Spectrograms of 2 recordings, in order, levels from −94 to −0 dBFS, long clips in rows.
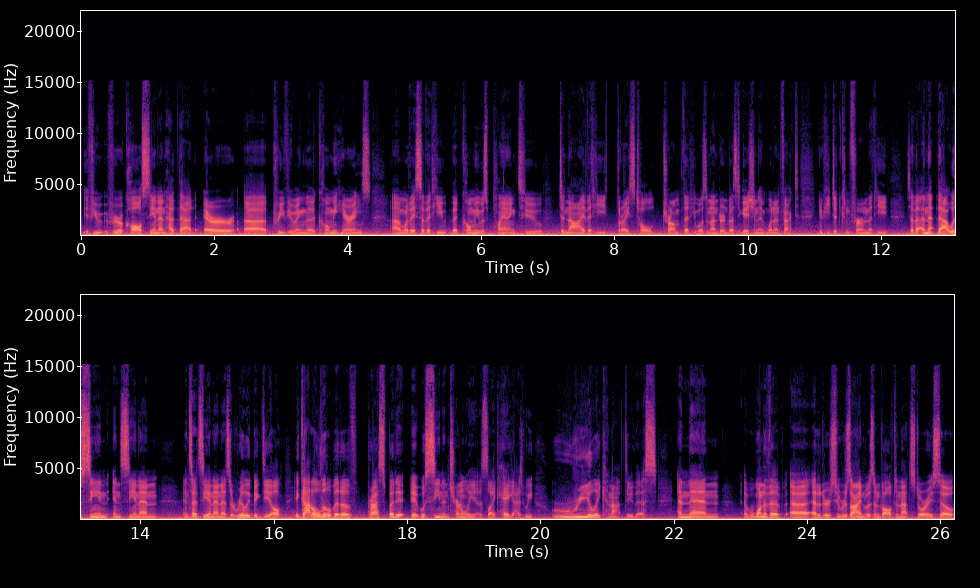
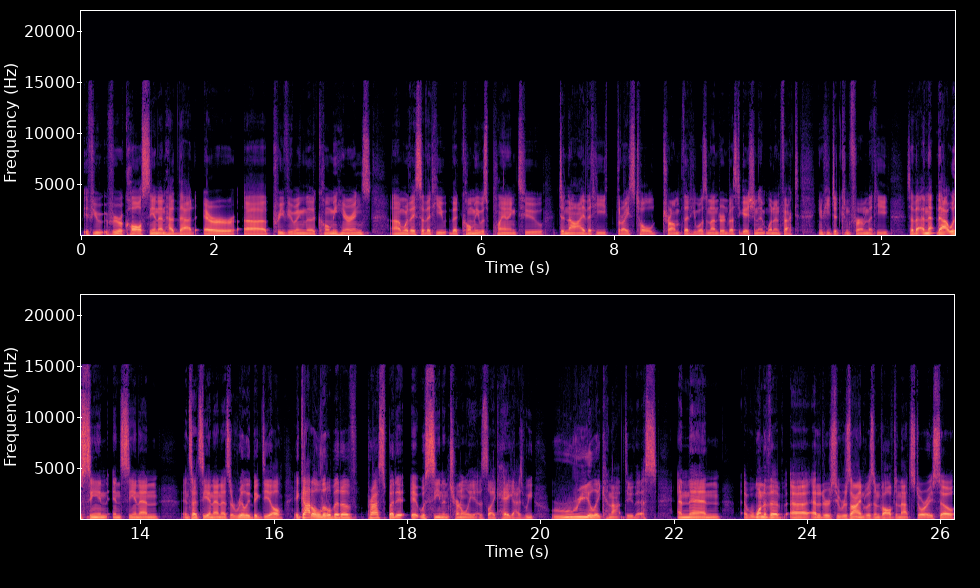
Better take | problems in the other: second | low rumble; faint; throughout; 20 dB below the speech

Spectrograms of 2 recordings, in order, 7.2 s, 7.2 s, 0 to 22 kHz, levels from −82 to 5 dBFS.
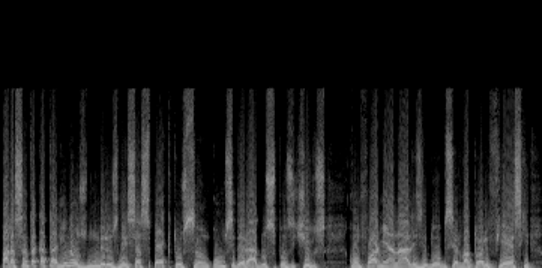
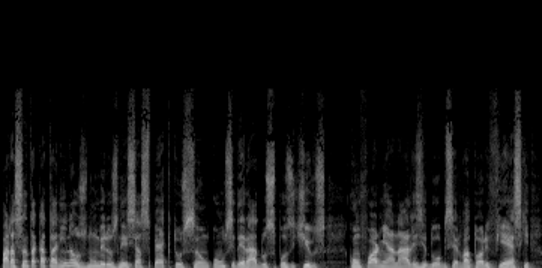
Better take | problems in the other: second | distortion; heavy; 6 dB below the speech

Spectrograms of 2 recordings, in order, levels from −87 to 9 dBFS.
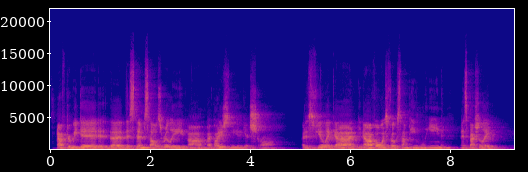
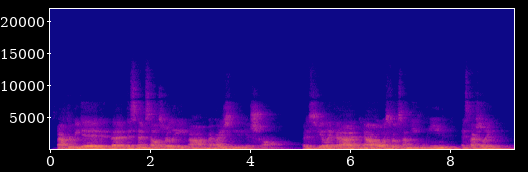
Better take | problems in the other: first | room echo; strong; dies away in 1.3 s; slight in the first // off-mic speech; far

